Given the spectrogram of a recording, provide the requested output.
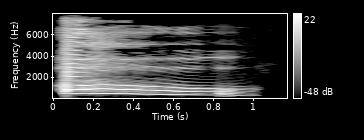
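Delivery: high, loud startled "Oh!"; gasp. A narrator's reading. Daughter gasping at news of her mother. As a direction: gasp it out in a child's shock. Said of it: "Sonya gasped".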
